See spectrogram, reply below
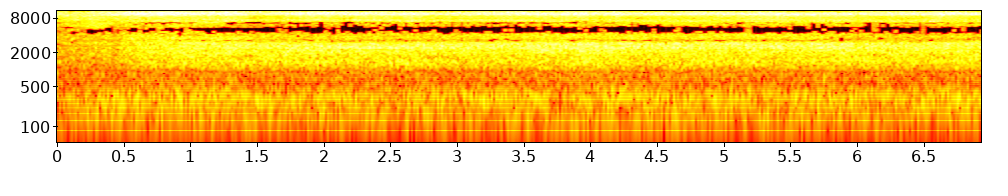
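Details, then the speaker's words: Adult dental hygienist getting her own teeth cleaned in the dental chair after x-rays, her first cleaning in a while; continuous high hissing water spray with a faint whine from a dental scaler. "okay getting my teeth cleaned now it feels so weird being in the chair"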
